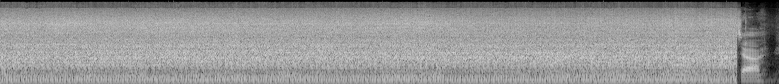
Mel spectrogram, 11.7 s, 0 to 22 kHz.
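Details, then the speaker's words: Karcher K3000G pressure washer with Briggs & Stratton Classic engine, after unloader valve replacement, on city water: steady, even engine drone about eleven seconds, no surging or hunting, clean shutdown; pressure loss fixed, normal. "The pressure issue that we were having is definitely fixed."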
